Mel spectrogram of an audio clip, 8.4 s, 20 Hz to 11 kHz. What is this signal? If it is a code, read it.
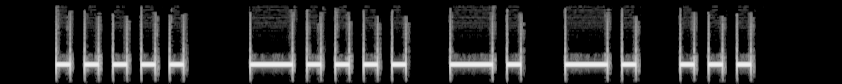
Morse code, heard as a keyed tone, about 8 wpm, 800 Hz. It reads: 56NNS
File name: CW / DET / 1 9 1500C S C 8wpm 5653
